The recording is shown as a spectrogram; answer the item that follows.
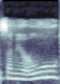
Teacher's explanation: واو سے پہلے پیش آ رہی تھی تو لمبا تو کرنا ہے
